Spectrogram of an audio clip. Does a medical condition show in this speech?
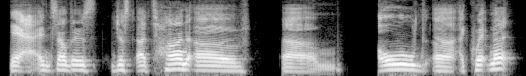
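Yes: cleft lip and palate.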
